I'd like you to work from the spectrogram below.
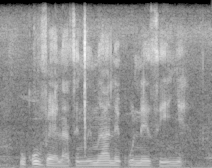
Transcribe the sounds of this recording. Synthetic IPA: ukʼuvɛlaziŋ͡ǀʱiŋ͡ǀanɛkʼuneziːɲɛ

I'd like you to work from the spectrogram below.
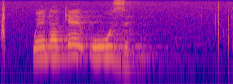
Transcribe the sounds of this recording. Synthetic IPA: wɛnakʼɛuːzɛ̰

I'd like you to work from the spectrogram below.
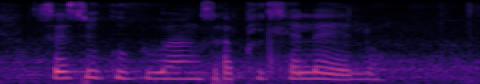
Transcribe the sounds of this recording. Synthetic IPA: sesɪkupʼiwaŋ̩sapʰit͡ɬʰɛlɛːlɔ

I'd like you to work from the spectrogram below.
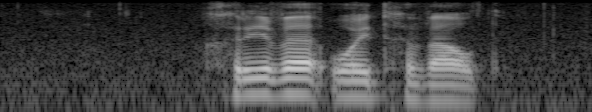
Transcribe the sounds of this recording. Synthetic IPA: χriəvəʔujtχəvælˠt

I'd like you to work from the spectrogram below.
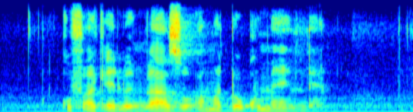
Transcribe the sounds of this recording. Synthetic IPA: k̬ʼufak̬ʼɛlwɛŋɡʱazɔʔamad̥ʱokʰumɛːndʱɛ

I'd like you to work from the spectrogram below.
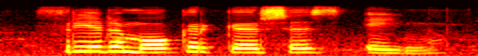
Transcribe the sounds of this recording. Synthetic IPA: friədəmɑːkərkərsəsɛn

